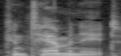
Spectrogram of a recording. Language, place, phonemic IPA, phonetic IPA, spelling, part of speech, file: English, California, /kənˈtæmɪneɪt/, [kənˈtɛəm.ɪ.neɪt], contaminate, verb, En-us-contaminate.ogg
- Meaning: 1. To make something dangerous or toxic by introducing impurities or foreign matter 2. To soil, stain, corrupt, or infect by contact or association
